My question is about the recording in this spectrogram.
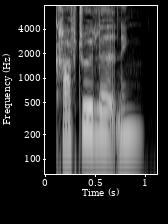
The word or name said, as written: kraftudladning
